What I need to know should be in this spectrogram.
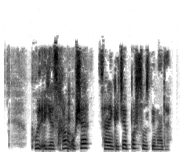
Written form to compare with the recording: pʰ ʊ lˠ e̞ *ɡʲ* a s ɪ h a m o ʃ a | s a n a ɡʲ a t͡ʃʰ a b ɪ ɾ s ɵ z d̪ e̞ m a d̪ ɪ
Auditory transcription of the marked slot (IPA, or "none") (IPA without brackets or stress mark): ɡʲ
